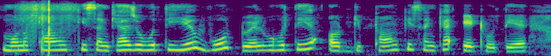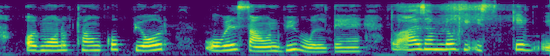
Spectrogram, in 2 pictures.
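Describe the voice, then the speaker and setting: Mellow-voiced woman teaching a phonetics lesson. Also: high-pitched. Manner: slow, repetitive, says each example word aloud. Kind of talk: phonetics lesson explained in Hindi.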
